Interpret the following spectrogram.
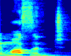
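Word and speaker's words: mustn't: तो हमारा सब्जेक्ट के बाद मस्ट मी नो नॉट लगाएंगे, शॉर्टेंड फॉर्म करेंगे, तो इसे प्रोनाउंस करेंगे मस्टंट. अब इसके टी का साउंड को प्रोनाउंस नहीं करते, मस्टंट करके मस्टंट बोलते हैं.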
